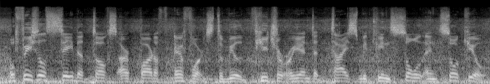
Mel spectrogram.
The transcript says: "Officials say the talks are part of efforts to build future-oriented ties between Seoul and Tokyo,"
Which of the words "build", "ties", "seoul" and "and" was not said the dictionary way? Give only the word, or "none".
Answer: ties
